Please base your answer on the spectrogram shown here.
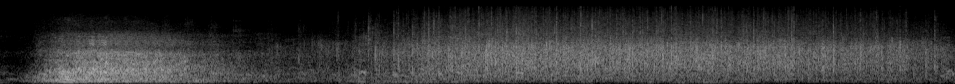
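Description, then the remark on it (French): An audience breaks into sustained applause, applauding the fact that Eric Zemmour is alive. Dense clapping swells quickly, dips briefly, then holds steady and loud, with some laughter and chuckles mixed into the crowd noise. “Il doit être content, il y a des gens qui applaudissent le fait qu'il est en vie.”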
